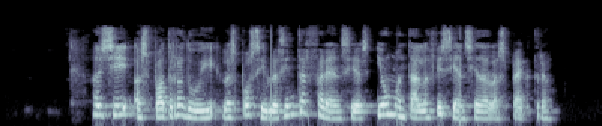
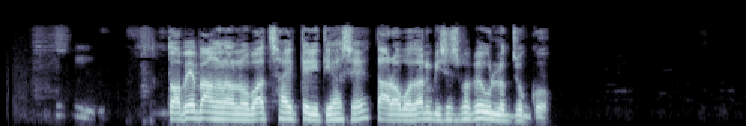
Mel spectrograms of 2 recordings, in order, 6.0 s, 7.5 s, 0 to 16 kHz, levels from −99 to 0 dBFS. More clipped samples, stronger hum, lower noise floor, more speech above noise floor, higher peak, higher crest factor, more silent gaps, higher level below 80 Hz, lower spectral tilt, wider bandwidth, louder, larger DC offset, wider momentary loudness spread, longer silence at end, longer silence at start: neither; neither; second, -74 dBFS vs under -90 dBFS; second, 56 dB vs over 75 dB; about the same, -2 dBFS vs -2 dBFS; about the same, 16 dB vs 16 dB; neither; about the same, -58 dBFS vs -56 dBFS; about the same, -5 dB/octave vs -4.5 dB/octave; about the same, 8 kHz vs 8.2 kHz; second, -18 LUFS vs -14 LUFS; neither; second, 6 LU vs 9 LU; second, 0.5 s vs 2 s; first, 0.95 s vs 0.55 s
